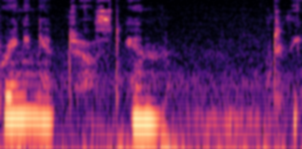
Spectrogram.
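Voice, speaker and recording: Whispered words at a very slow pace with noticeable background noise. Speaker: makeup artist. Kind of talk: ASMR makeup roleplay, soft spoken. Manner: soft-spoken, whispery, calm.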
